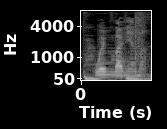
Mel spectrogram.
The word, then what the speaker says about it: Wembanyama: Wembanyama.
